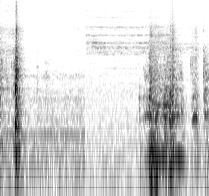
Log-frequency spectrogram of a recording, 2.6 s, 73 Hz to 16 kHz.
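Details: Canon Pixma G2010 after clearing a paper jam causing E03 error: a click, brief high carriage and paper-feed whir, then soft shuffling bursts while printing a black page; printing normally, problem solved.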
